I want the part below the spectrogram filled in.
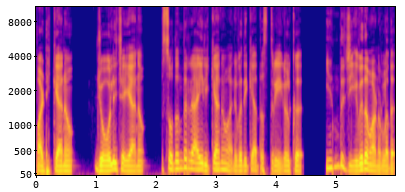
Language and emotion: Malayalam, sad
